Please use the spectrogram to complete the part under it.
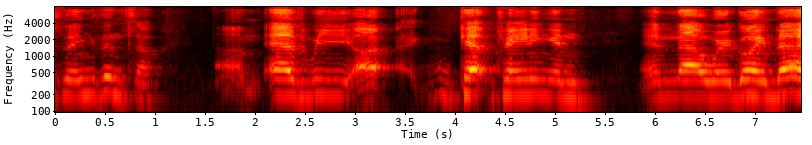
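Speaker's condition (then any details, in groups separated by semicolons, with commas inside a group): Cerebral palsy; difficult to talk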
